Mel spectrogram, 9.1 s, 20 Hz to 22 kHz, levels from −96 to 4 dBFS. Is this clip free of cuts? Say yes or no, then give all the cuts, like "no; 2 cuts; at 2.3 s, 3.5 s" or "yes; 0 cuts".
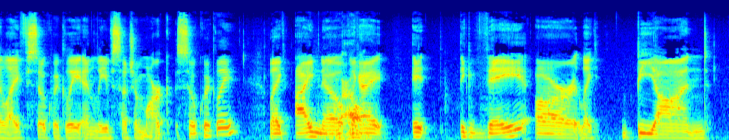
yes; 0 cuts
